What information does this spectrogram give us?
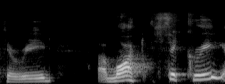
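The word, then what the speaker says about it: Zicree: like to read mark thickery am i pronouncing that correct sick cree yeah he so uh he's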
